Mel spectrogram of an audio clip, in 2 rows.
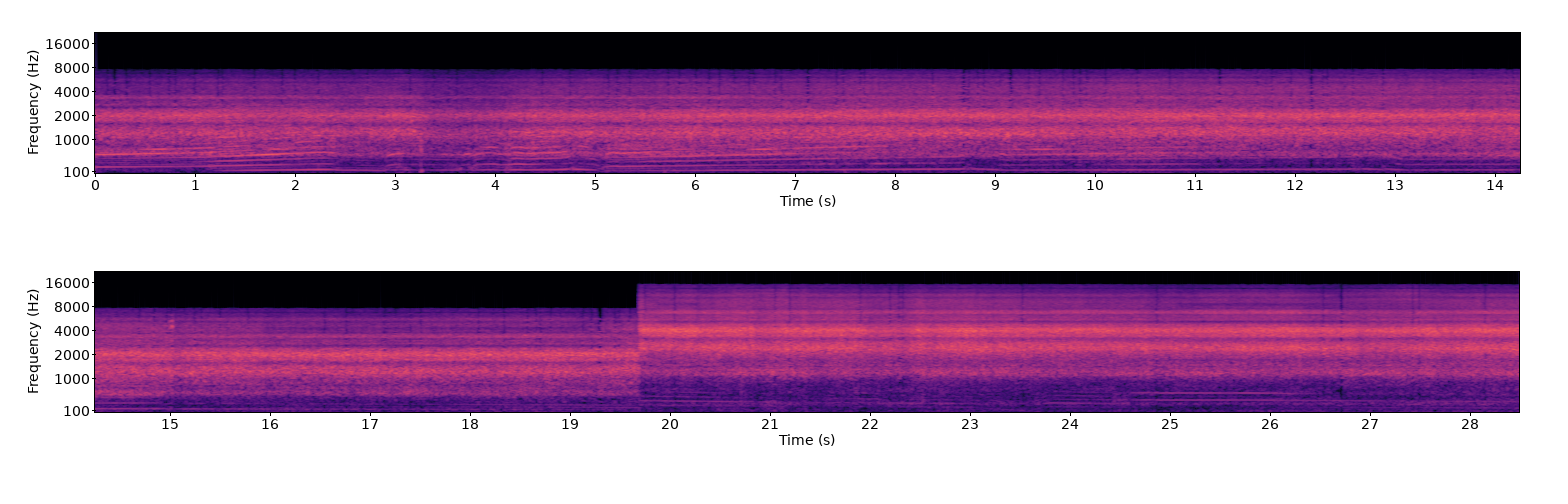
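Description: Kawasaki Ninja 1000's inline-four engine under hard acceleration, its pitch climbing and dropping back several times as it shifts up through the gears, over heavy wind rush on the microphone. About two-thirds through, the sound changes abruptly to a steadier engine note and wind.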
